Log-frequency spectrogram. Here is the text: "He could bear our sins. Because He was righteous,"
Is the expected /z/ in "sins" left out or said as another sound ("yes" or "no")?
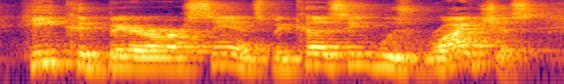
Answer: no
